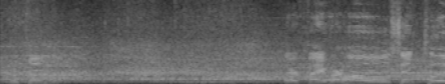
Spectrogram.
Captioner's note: crowd chatter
